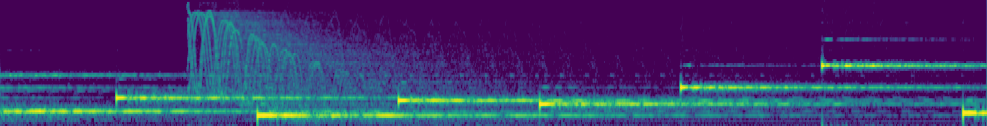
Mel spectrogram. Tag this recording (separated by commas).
Music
